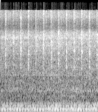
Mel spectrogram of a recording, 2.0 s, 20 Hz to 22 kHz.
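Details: 1975 Ford F350 dually body on a 2004 Cadillac Escalade 6.0 liter AWD chassis, first start after sitting about two years on a boosted dead battery: steady V8 idle with a fast even ticking at firing rate; owner suspects an exhaust leak.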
